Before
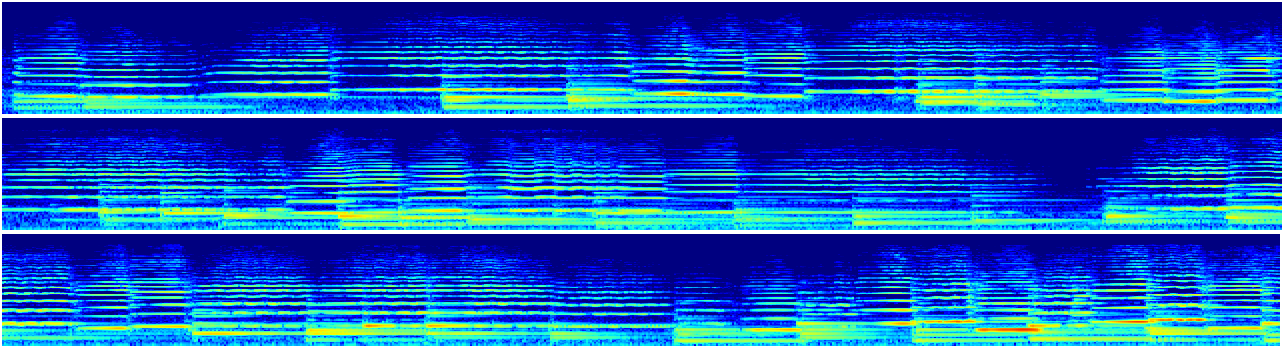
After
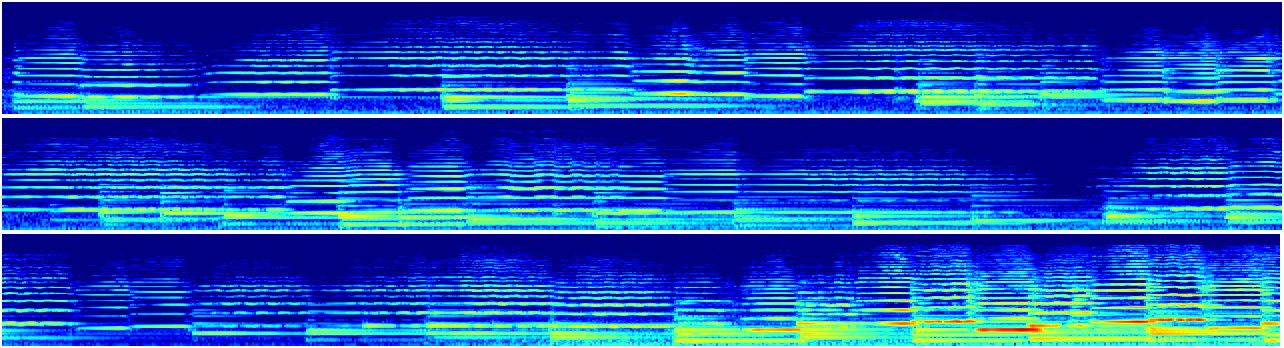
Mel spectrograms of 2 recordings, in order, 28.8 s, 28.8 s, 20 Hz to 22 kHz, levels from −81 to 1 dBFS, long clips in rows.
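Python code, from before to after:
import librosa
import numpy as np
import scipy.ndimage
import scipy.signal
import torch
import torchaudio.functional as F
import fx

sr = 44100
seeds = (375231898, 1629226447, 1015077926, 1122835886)

y = fx.gain(x, sr, db=fx.line((19.0, -3.0), (19.89, -13.0), (22.15, -13.0), (22.61, -3.5), (23.64, 6.0)))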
